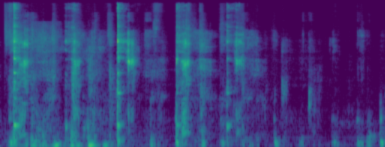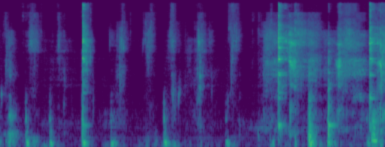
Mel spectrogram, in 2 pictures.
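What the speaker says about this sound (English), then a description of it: "Just give this a quick stir." Garlic, sodium and cracked pepper in a stir fry pan are given a quick stir, with close, intermittent scrapes, taps and clinks of a utensil against the pan, separated by short quiet gaps.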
